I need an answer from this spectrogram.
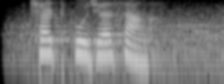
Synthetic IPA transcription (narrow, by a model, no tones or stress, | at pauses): t͡ʃʰəʈpuːd͡ʒasãːŋɡ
